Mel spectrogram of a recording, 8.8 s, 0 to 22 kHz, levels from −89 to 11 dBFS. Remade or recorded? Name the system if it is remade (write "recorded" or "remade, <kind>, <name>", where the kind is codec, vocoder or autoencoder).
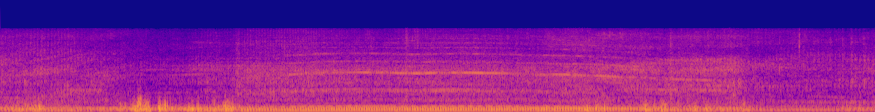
recorded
